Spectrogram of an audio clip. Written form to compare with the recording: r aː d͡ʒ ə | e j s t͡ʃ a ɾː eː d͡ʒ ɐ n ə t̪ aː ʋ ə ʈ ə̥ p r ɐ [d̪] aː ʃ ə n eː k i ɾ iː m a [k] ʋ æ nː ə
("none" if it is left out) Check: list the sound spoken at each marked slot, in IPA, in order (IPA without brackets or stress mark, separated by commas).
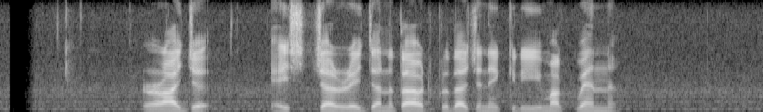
d̪, k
